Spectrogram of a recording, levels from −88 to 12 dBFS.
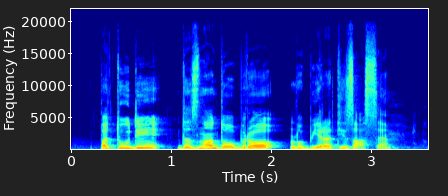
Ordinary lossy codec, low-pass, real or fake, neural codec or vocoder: none; 19.8 kHz; real; none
